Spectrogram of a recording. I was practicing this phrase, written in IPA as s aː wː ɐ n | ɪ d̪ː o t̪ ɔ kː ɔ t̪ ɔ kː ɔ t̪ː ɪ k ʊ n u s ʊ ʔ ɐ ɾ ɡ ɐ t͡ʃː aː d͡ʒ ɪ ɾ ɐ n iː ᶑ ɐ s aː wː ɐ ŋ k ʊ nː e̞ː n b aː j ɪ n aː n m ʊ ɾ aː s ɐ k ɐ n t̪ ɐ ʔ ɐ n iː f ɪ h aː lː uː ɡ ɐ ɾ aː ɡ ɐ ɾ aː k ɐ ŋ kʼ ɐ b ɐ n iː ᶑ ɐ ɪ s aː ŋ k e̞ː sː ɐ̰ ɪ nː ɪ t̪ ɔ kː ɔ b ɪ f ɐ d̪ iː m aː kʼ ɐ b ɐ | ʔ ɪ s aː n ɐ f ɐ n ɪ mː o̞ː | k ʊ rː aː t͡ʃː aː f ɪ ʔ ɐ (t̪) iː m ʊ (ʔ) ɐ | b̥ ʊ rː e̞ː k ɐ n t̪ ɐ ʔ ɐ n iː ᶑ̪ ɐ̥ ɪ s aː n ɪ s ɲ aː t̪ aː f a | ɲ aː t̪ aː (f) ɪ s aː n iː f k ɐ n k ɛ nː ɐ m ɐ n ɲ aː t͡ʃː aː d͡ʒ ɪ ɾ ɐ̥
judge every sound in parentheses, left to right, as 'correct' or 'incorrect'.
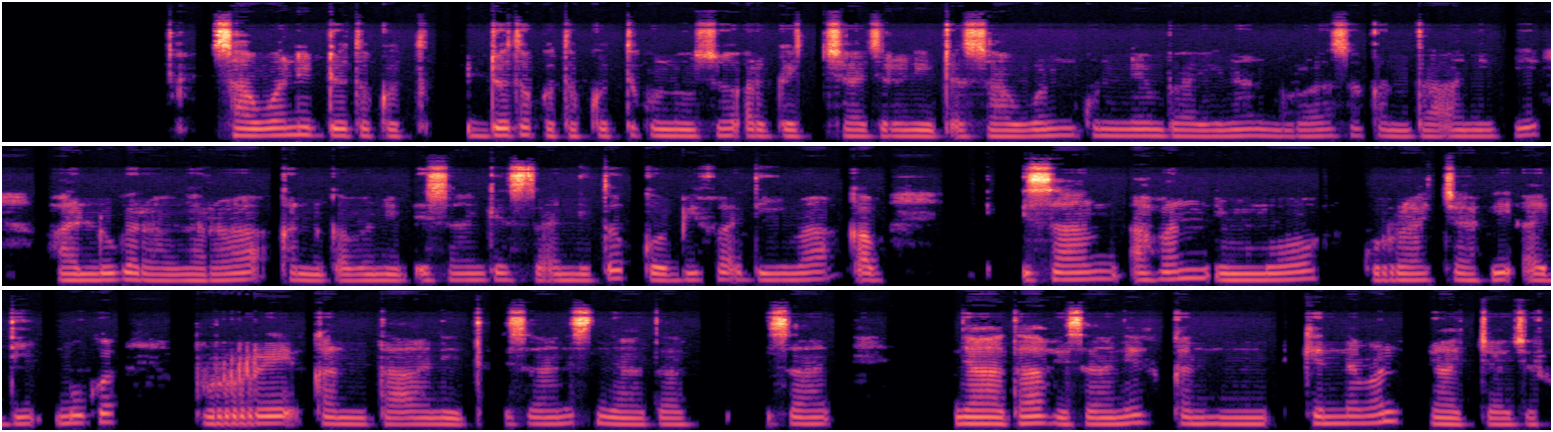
incorrect, incorrect, correct

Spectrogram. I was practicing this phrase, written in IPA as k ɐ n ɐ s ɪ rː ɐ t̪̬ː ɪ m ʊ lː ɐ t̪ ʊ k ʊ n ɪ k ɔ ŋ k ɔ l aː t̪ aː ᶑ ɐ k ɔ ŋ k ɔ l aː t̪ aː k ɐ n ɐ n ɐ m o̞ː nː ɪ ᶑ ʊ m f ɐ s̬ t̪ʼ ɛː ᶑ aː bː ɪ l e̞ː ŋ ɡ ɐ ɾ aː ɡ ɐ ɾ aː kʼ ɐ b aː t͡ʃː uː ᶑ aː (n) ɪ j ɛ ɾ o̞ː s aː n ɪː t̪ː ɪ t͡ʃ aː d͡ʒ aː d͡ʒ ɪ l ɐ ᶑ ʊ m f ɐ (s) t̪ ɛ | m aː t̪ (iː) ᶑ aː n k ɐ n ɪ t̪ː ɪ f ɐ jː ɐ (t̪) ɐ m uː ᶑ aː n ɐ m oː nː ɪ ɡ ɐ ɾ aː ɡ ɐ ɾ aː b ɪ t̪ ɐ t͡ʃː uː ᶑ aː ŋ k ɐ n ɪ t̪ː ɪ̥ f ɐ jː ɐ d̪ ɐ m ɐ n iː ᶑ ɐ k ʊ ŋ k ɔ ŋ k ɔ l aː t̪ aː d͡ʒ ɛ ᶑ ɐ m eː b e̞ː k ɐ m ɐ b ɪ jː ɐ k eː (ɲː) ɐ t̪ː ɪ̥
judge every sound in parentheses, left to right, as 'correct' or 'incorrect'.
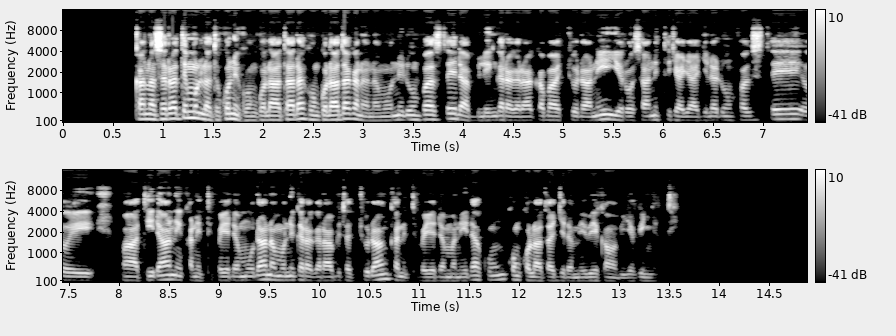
correct, correct, correct, incorrect, correct

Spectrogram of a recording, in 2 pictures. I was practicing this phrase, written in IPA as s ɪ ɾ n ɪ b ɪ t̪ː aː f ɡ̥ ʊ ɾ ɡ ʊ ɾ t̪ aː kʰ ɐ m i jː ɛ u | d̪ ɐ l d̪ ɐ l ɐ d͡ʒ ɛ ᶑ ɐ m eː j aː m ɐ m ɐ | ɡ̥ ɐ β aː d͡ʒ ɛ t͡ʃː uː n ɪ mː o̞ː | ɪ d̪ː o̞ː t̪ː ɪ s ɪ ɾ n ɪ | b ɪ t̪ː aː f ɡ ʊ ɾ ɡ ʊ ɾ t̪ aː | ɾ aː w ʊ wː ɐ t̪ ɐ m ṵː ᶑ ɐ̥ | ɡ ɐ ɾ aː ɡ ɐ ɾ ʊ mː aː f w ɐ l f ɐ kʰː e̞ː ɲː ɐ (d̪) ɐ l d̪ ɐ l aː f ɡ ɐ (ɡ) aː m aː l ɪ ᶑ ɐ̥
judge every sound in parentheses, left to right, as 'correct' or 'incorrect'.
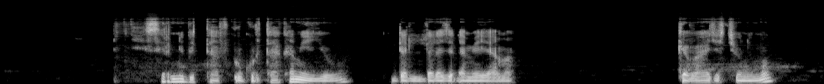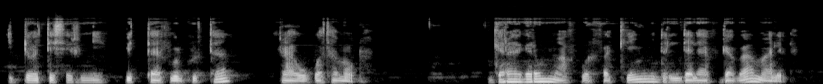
correct, incorrect

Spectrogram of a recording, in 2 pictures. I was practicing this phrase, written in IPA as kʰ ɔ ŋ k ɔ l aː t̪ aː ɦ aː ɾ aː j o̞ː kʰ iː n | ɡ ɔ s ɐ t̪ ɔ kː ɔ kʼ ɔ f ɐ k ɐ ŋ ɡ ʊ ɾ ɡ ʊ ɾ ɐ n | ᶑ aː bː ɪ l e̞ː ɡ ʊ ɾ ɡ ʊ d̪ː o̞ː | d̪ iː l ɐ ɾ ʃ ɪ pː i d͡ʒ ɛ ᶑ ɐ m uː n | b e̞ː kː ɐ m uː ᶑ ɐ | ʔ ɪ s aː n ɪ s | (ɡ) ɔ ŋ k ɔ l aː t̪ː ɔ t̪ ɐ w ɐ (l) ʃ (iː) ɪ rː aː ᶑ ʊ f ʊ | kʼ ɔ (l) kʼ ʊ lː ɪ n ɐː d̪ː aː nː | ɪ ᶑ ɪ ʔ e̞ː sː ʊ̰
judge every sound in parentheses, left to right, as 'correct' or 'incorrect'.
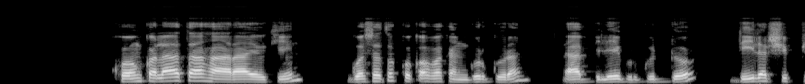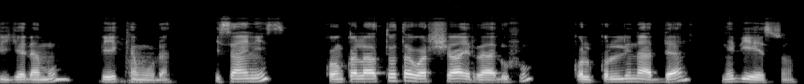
incorrect, incorrect, incorrect, correct

